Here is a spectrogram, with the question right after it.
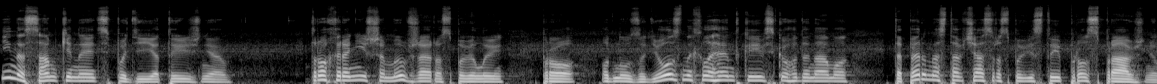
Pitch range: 130-180 Hz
